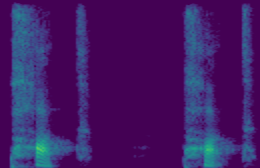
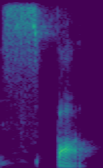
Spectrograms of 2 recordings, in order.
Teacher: Con pot hay mucho más aire que sale de nuestra boca. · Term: aspiración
